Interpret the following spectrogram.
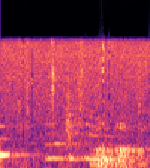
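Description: A woman's voice over a microphone and hall PA: the end of a word, then a drawn-out, steady hesitation hum between sentences.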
